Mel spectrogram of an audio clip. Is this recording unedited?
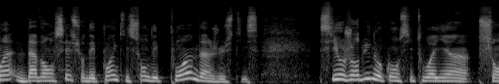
yes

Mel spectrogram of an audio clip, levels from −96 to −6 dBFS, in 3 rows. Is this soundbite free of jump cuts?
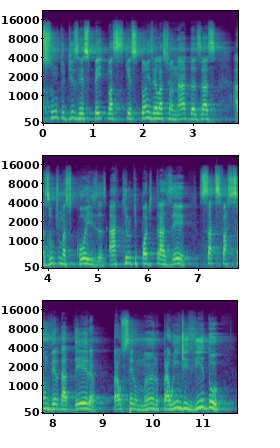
no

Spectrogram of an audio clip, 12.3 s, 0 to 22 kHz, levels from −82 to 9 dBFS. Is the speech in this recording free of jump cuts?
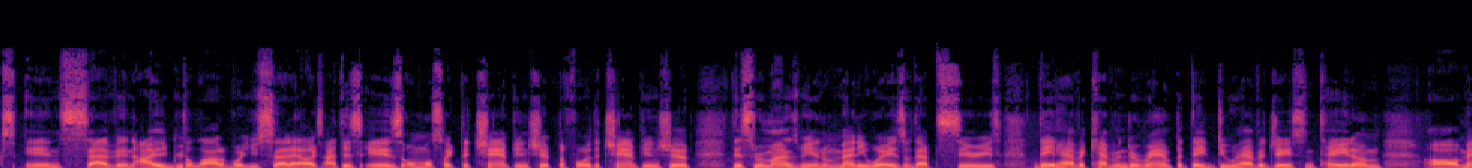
no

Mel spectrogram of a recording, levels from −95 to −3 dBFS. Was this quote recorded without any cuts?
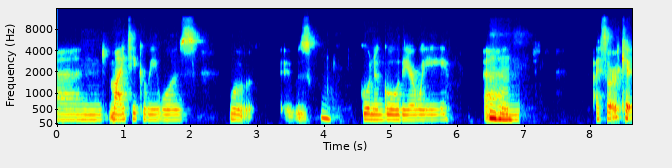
yes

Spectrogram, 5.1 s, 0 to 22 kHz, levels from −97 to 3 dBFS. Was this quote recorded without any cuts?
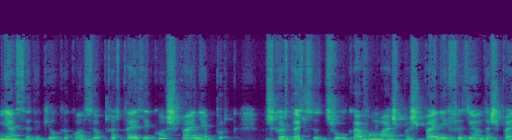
no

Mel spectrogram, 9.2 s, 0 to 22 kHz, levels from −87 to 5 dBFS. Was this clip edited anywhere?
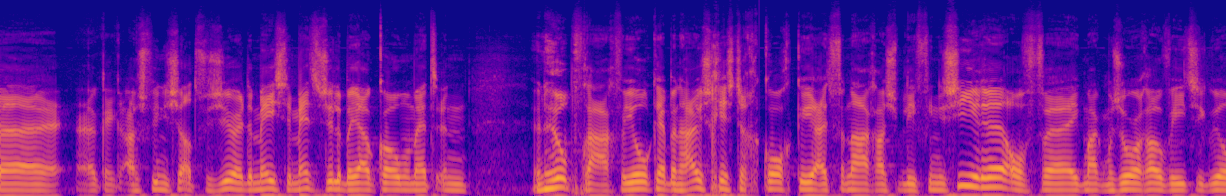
no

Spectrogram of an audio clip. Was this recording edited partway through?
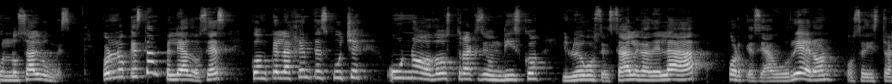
no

